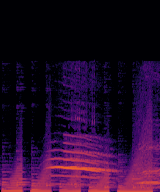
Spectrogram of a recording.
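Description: Human voices imitate a cat's meow, giving about five drawn-out, evenly spaced meows in quick succession, close and loud with no other talk.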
